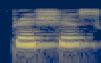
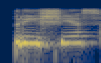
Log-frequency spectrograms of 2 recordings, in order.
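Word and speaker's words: precious: time is lives most प्रेशियस currency प्रेशियस इसको कैसे pronounce करेंगे प्रिशियस नहीं बोलते हैं इसको प्रेशियस प्रेशियस सबसे कीमती करेंसी मींस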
